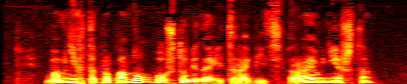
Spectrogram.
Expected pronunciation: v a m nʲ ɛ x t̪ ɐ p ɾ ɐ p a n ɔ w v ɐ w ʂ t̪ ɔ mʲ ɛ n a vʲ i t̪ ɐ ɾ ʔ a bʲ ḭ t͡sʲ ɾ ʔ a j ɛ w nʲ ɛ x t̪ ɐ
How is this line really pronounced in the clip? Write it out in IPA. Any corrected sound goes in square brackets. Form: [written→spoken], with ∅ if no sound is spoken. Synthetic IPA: v a m nʲ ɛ x t̪ ɐ p ɾ ɐ p a n ɔ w v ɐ w ʂ t̪ ɔ mʲ ɛ n a vʲ i t̪ ɐ ɾ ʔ a bʲ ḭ t͡sʲ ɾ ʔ a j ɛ w nʲ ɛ [x→ʂ] t̪ ɐ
